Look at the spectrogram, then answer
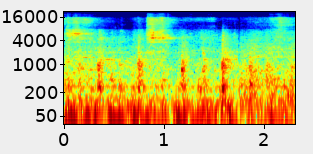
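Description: A train running along the track through the Thar Desert near the India border, a steady rumbling roll with soft rhythmic wheel clicks, heard from inside or close by.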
